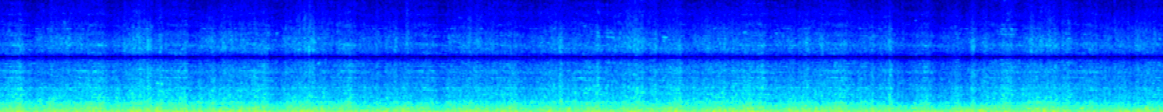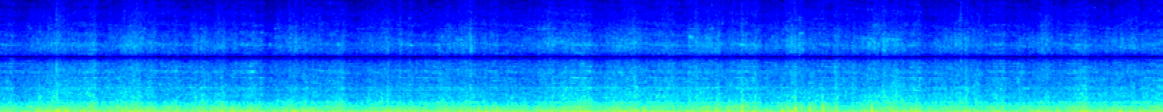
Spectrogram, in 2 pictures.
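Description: Tank cars of a freight oil train rolling past at close range: a steady rumble of steel wheels on rail with frequent small clicks and knocks.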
